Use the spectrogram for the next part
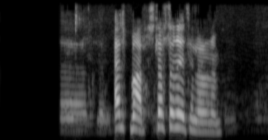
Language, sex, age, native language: Icelandic, female, 12, Icelandic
